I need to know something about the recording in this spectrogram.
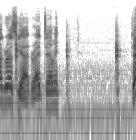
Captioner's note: clock ticking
